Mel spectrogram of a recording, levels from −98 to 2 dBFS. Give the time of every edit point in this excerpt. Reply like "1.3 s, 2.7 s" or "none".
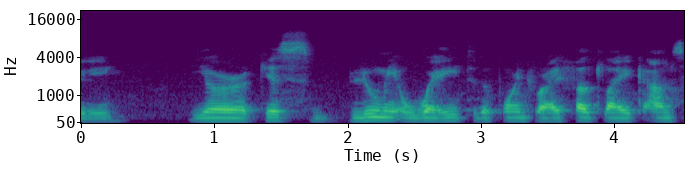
none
